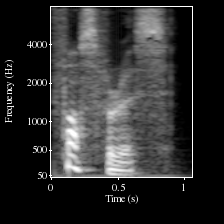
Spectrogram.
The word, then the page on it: phosphorus: British English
